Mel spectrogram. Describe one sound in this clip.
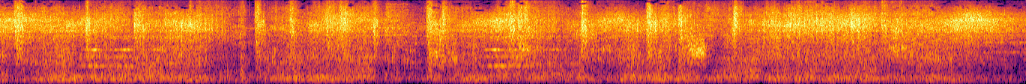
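Weapons clash and bones clatter in a fight.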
